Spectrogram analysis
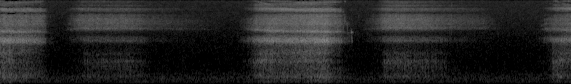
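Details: Jiji, a male rescue Labrador-Schnauzer mix, snoring like Darth Vader indoors: loud hissing, wheezy breaths with bright high tones, each drawn-out rasp lasting about a second and recurring roughly every three and a half seconds, with quieter breathing between.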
